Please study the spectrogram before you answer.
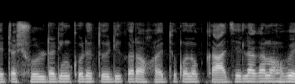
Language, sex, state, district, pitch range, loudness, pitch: Bengali, male, West Bengal, Alipurduar, 120-130 Hz, -18 LUFS, 125 Hz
